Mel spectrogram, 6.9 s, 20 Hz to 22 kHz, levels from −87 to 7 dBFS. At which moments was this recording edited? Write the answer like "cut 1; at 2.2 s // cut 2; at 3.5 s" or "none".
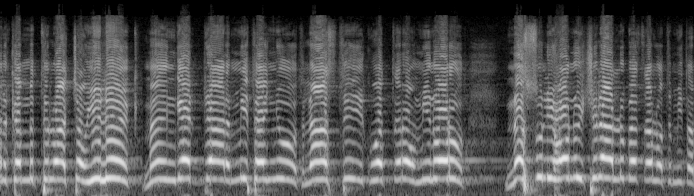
cut 1; at 1.4 s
